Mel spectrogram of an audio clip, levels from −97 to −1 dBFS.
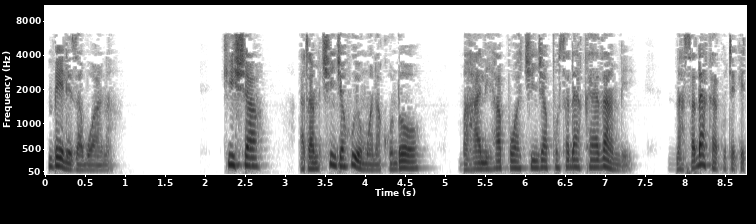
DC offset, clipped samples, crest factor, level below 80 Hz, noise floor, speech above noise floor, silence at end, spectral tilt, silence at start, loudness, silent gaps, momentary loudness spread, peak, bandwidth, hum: under 0.1%; under 0.1%; 22 dB; -58 dBFS; under -90 dBFS; over 68 dB; 0 s; -5.5 dB/octave; 0.05 s; -22 LUFS; none; 14 LU; -2 dBFS; 6.6 kHz; none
